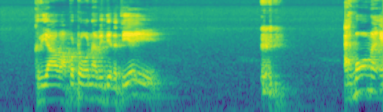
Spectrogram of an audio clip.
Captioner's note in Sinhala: උගුර කෑරීම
